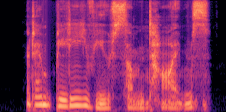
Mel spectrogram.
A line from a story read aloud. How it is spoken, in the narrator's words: Annabelle muttered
